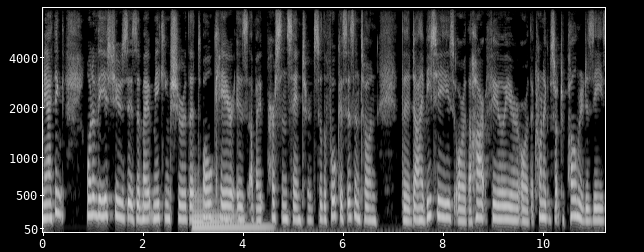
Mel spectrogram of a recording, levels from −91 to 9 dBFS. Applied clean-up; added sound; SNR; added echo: classical method Wiener filter.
